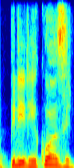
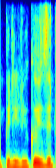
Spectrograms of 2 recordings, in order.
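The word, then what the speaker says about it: prerequisite: করতে হলে আবার তার প্রিরেকুজিট বলে ইংরেজিতে অনেকে প্রিরেকুইজিট উচ্চারণ করেন এটা হচ্ছে প্রিরেকজিট প্রিরেকজিট হচ্ছে লিসেনিং স্কিল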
